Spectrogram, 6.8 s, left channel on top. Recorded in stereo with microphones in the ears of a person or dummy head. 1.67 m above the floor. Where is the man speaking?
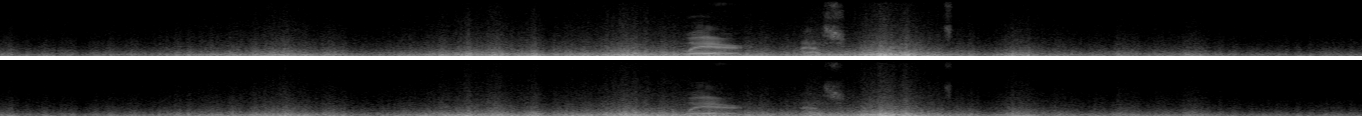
20° left (ahead or behind).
